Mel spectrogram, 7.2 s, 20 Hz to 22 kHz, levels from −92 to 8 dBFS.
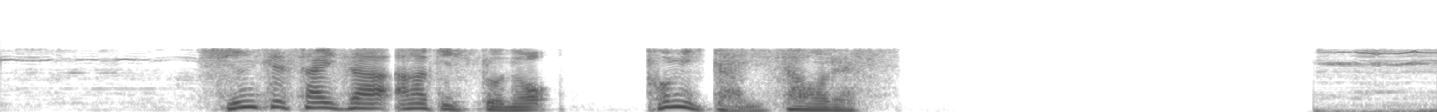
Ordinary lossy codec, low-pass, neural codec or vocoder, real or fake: none; 3.6 kHz; codec, 44.1 kHz, 3.4 kbps, Pupu-Codec; fake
